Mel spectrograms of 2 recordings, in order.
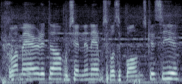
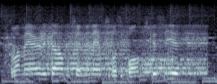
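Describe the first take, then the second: First: The voice is plain, without echo or effects. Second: The voice has echo and vintage effects added.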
